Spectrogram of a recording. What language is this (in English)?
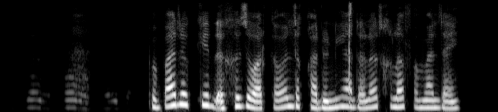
Pashto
